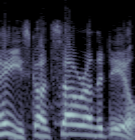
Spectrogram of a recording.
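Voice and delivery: very high, shouted yelling outburst. Narrating the game, the speaker voices the halfling, yelling out. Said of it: "the halfling yells out".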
